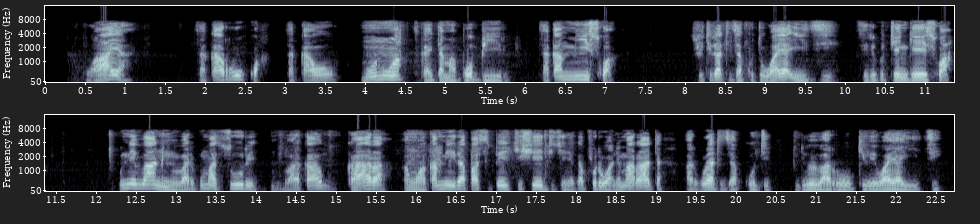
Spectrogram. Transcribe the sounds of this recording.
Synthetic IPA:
ɦwaja | d͡zakarukwa | d͡zaka | monwad͡zakaitamabʱo̞bʱiri | d͡zakamiswa | ʐit͡ʃiratid͡zakutiɦwajaid͡zi | d͡zirikute̞ŋɡe̞ːswa | kune̞ʋan̤uʋaɾikumat͡suɾe | ʋakaɡ̥ʱaɾa | ʋamwe̞ʋakamiɾapasi̥pe̞t͡ʃiʃe̞dʱit͡ʃejakap͡furirwane̞maɾata | ʋarikuratid͡zakuti | ndiʋe̞ʋarukiʋe̞wajaiːd͡zi

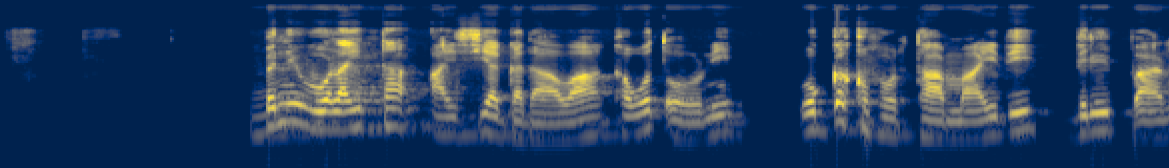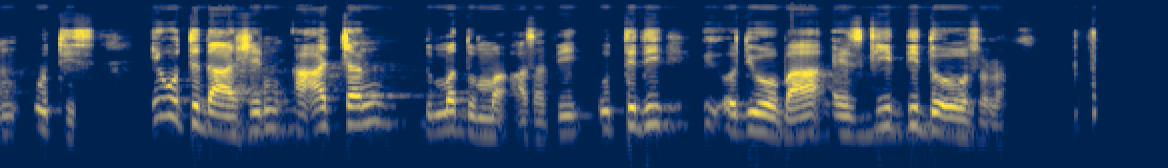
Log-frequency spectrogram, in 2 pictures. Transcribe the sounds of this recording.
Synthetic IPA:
bɛnɪwɔlɐjt̪ːɐːjsːɪjɐɡɐd̪aːwaːkɐwɔt̪ʼoːnɪ | wɔɡːɐkːɔfɔɾt̪ːaːmaːjɪd̪ɪ | d̪ɪɾɪpʼːaːnʊt̪ːɪs | ɪʊt̪ːɪd̪aːʃɪnɐʔɐt͡ʃːɐnd̪ʊmːɐd̪ʊmːɐ̰ʔɐsɐt̪ɪʊt̪ːɪd̪ɪɪɔd̪ɪjoːbaːɛs̬ɡiːd̪ːɪd̪ɔoːsɔnɐ

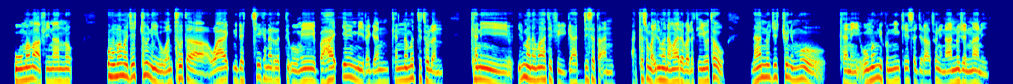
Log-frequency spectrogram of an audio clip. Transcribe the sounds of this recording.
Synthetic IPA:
ʔuːmɐmaːfɪnaːnːoː | ʔuːmɐmɐd͡ʒɛt͡ʃːuːnɪwɐnt̪ʰo̞ːt̪ɐwaːknɪd̪ɐt͡ʃːe̞ːkɐnɐɪrːɐt̪ːɪuːmeːbɐaːʔʔeːmɪmːiːᶑɐɡɐnkʰɐnːɐmɐt̪ːɪt̪ɔlɐn | kʰɐn | ɪlmɐnɐmaːt̪iːfɪɡaːd̪ːɪsɐt̪ɐʔɐn | ʔɐkːɐsʊmɐɪlmɐnɐmaːd̪ɐβɐlɐt̪eːjo̞ːt̪ɐʔʊː | aːnːo̞ːd͡ʒɛt͡ʃːuːnɪmːo̞ː | kʰɐnṵːmɐmnɪkʊnːɪŋke̞ːsːɐd͡ʒɪɾaːt̪ʊnɪnaːnːoːd͡ʒɛnːaːnɪ

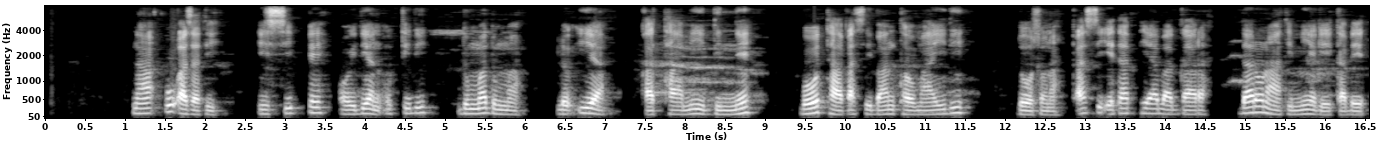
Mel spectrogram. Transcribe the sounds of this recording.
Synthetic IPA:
naːʔʊʔɐsɐt̪ɪ | ɪsːɪpːɛɔjd̪ɪjɐnʊt̪ːɪd̪ɪd̪ʊmːɐd̪ʊmːɐ | lɔʔɪjɐ | kɐt̪ʰːaːmiːd̪ɪnːɛ | bo̞ːt̪ːaːkʼɐsːɪbɐnt̪ːɐwmaːjid̪ɪ | d̪o̞ːsɔnɐkʼɐsːɪʔɛt̪ɐpːɛjabɐɡːaːɾɐ | d̪ɐɾɔnaːt̪ɪmːɪjɐɡe̞ːkːɐbe̞ːt̪ːɐ

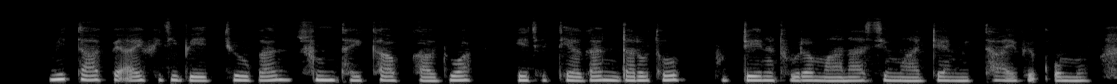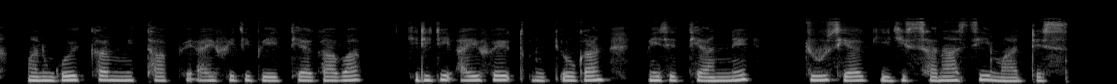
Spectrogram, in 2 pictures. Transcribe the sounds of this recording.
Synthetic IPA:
mɪt̪ːaːfːɛ̰ʔɐjfɪd̪ɪbe̞ːt̪ʰːɪjoːɡaːnsʊnt̪ʰɐjkʰːɐːfkʰaːd̪ʊwaː | ɡe̞ːt̪ʰɛt̪ʰːɪjaːɡaːnd̪ɐɾɔt̪ʰo | b̥ʊd̪ːe̞ːnɐt̪ʰuːɾɐmaːnaːsɪmaːd̪ːɛjɐmɪt̪ʰːɐːjfɛkʼɔmːɔ | mɐnɡɔjkʰːɐmɪt̪ʰːaːpʰːɛʔɐjfɪd̪ɪbe̞ːt̪ːɪɐɡaːbaː | ɡ̥ɪd̪ɪd̪ɪʔɐjfɛt̪ʼʊŋkʼɪjoɡaːnme̞ːt̪ɛt̪ʰːɪjanːe | d͡ʒuːsɪjɐɡiːɡɪsɐnaːsɪmaːd̪ːes

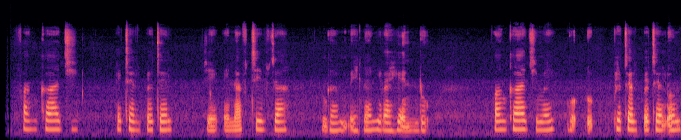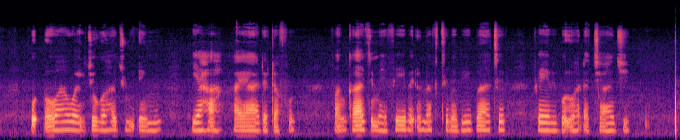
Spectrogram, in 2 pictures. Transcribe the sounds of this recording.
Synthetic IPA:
faŋkad͡ʒi | pɛtɛlpɛtɛl | d͡ʒɛɓɛ̰na̰ftifta | ŋɡamɓɛnamiɾaɦɛndɔ | faŋkad͡ʒimajbɔ | pɛtɛlpɛtɛlʔɔn | bɔɗːɔ̰wawajd͡ʒɔɡɔɦad͡ʒuɗɛ̰mu | jaɦaha̰ja̰datafu | fa̰ŋka̰d͡ʒimajfɛ̰ɾɛɗɔnaftʰiɾabɛbatʰɛɾ | fɛɾɛbɔɗɔhaɗa̰t͡ʃad͡ʒi

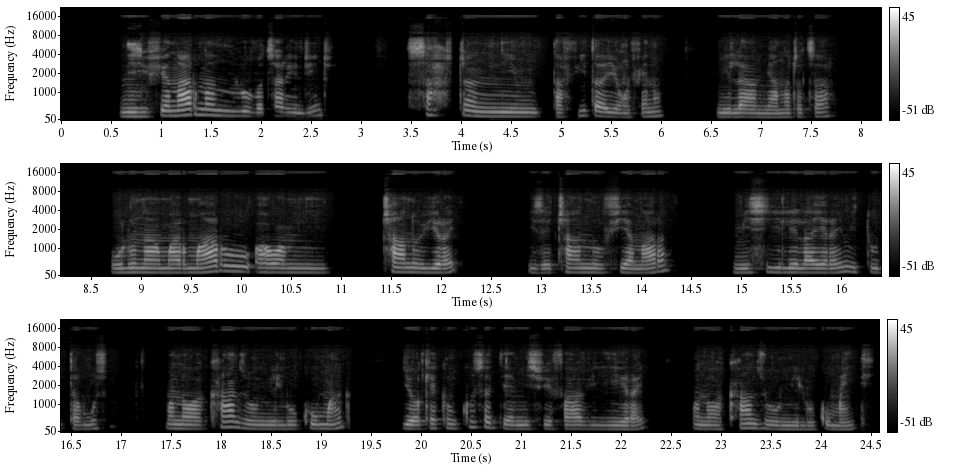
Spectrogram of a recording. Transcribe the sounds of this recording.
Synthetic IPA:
nifianaɾanənuluvət͡saɾiɳɖ͡ʐiɳɖ͡ʐə̥ | sahḁʈ͡ʂənimit̪afit̪əewamfenə | miləmianaʈ͡ʂət͡saɾə̥ | ulunəmaɾumaɾuawamini | ʈ͡ʂanuiɾaj | izajʈ͡ʂanufianaɾanə | misilelaiɾajmit̪ud̪̚t̪amusə̥ | manowakʰand͡zumilukumaŋkə̥ | ewakakinikusəd̪eəmisi̥fevaviːɾaj | manowakʰand͡zumilukumajnt̪i̥

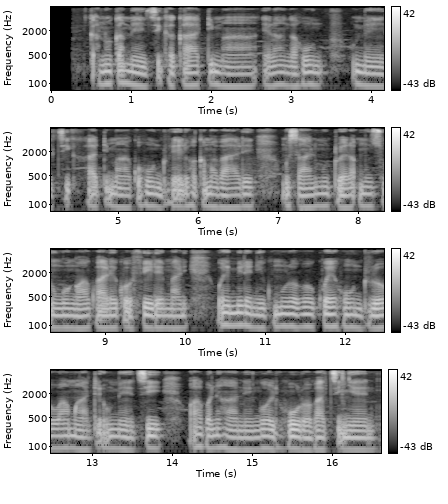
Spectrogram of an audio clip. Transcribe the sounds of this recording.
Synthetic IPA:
kano̞kame̞t͡sikakʰatimae̞̰laŋɡaxuume̞t͡sikḁka̰timakoxuːndule̞̰lixakamaβale̞musalimutwe̞ːla̰umusuːŋɡoŋɡawakwa̰le̞ko̞̰file̞maliwʔemile̞nikumulo̞βo̞kwe̞xuːndulo̞wamwaːtilḛume̞t͡siwa̰βo̞ne̞xaneŋɡo̞lixulo̞βat͡sḭɲene

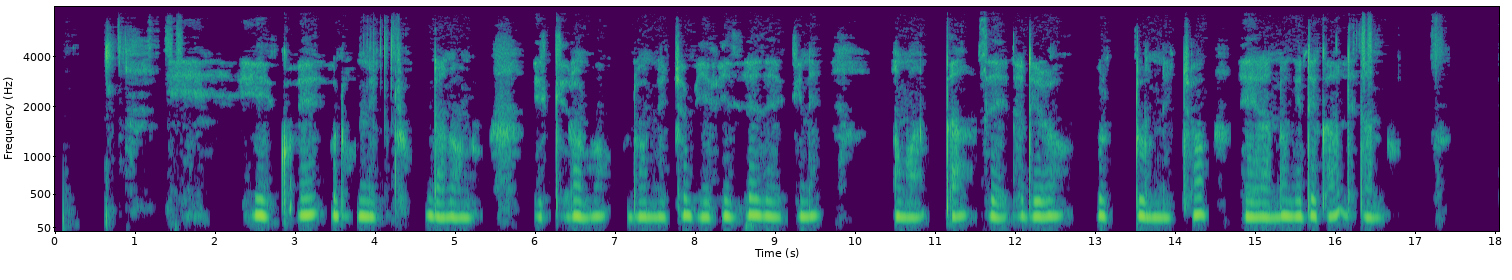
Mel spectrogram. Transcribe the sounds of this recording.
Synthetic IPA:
h | hikʰːɔʔɛɔd̪uːnːɪt͡ʃːʊ̥ | d̪ɐnɔnɔʔɪkʰːɪɾɔnɔː | d̪unːɪt͡ʃːɔbiːfizɛzeːkʰːɪnɛ | ɐmat̪ʼːɐseːt̪ɐd̪ɪɾɔ | d̪̥unːɪt͡ʃːɔheːɾɐnːɔɡɛd̪ɛkʰɐlɛt̪ɐnːɔ̥

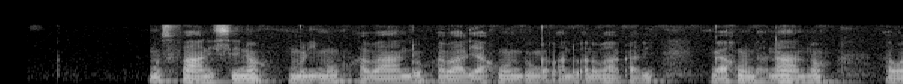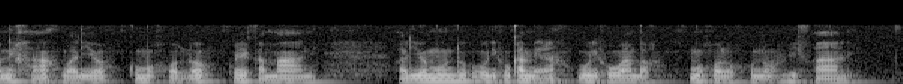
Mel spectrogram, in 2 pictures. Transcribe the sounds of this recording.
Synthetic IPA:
musi̥fanisino̞mulimoaβaːnduaβaliaxuːnduŋɡa̰βa̰ːnduβa̰noβakali | ŋɡaxuːndanano̞ | aβo̞ne̞xawalijo̞kumuxo̞lo̞kwe̞kamaːni | walijo̞ːmuːnduʔulixukame̞ɾaulixuwaːmbakumuxo̞lo̞xuno̞βifaːni

